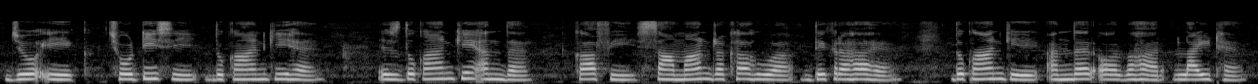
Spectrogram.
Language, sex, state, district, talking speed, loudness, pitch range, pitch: Hindi, female, Rajasthan, Nagaur, 125 wpm, -21 LUFS, 225-245 Hz, 235 Hz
